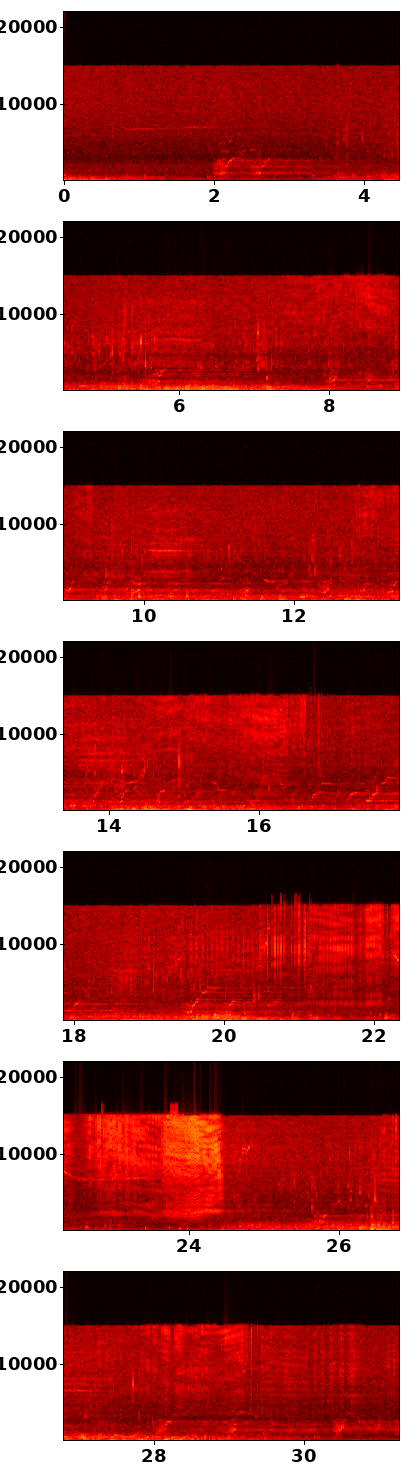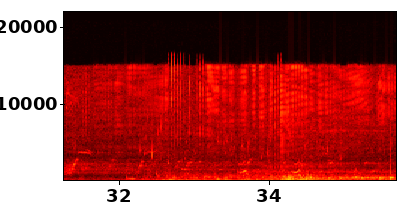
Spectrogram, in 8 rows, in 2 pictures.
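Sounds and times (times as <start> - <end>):
whale calls: 0.0 - 35.6
dolphin clicks and whistles: 1.9 - 3.5, 5.6 - 6.3, 7.9 - 22.5, 25.6 - 27.1, 27.8 - 35.6.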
